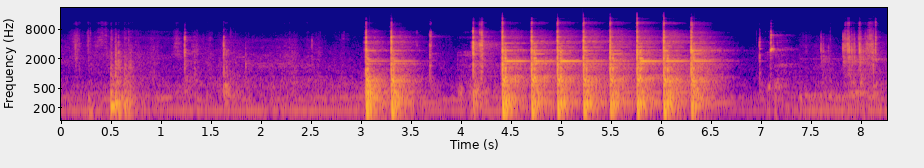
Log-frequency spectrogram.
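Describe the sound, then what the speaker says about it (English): A heavy hammer drives a part into place on a 1992 Firebird, a close series of sharp metallic strikes, a couple of isolated blows and then a rapid run of about eight evenly spaced ringing hits. "You need a fairly heavy hammer to get that dropped in."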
